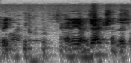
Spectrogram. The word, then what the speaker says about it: Piqua: Well, between us, we decided it was Piqua, so that's what it's gonna be. Piqua.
